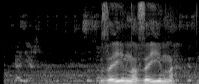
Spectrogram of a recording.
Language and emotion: Russian, positive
